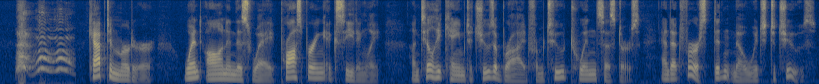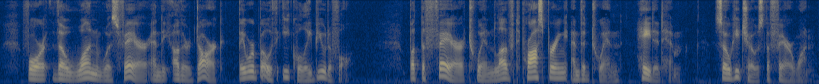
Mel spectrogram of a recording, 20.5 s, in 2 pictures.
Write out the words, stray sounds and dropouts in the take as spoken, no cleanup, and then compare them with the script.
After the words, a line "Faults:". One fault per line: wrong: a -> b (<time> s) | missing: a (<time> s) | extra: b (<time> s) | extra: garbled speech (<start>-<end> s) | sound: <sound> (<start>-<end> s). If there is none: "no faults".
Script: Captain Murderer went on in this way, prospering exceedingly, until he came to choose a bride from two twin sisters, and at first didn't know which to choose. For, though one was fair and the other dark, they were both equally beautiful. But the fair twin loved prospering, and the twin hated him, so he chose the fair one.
Captain Murderer went on in this way, prospering exceedingly, until he came to choose a bride from two twin sisters, and at first didn't know which to choose. For, though one was fair and the other dark, they were both equally beautiful. But the fair twin loved prospering, and the twin hated him, so he chose the fair one.
Faults:
sound: bark (0.2-1.0 s)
